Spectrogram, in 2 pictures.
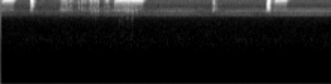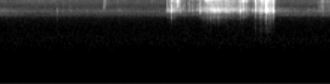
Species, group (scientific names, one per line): Steropleurus andalusius
Orthoptera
